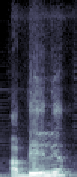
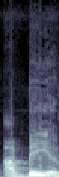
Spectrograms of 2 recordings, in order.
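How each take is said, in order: First: The middle sound is a palatal lh consonant. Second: The middle sound is a simple y glide. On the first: This is the standard form. "no português padrão" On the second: This is the simplified non-standard form. "ele teve essa assimilação e ficou abeia, ficou uma pronúncia mais simples"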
